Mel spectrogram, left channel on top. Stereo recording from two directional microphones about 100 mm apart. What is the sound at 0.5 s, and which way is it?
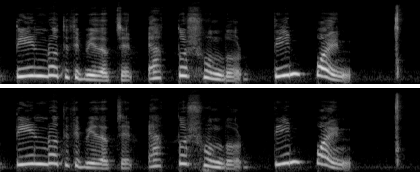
A woman's voice, 30° left (ahead or behind).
